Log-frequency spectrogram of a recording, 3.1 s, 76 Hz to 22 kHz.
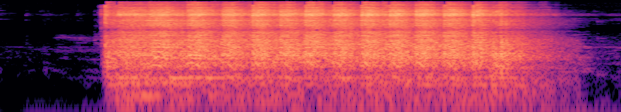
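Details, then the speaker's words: Mitsubishi Colt TSS 120 injection engine cranked with the ECU unplugged; starter turns the engine at a steady, even rhythm for about two seconds but it never starts, since there is no fuel or spark. "nah pertanyaannya adalah pada saat kita starter seperti ini mesin itu dia mau berputar ya ST system artinya bekerja dengan normal tapi kenapa dia tidak langsung e bisa menghidupkan mesin ya"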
